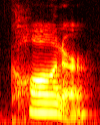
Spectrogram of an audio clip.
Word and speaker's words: Connor: Two syllables. That first syllable is that ah sound, as in John. And the second syllable is a bit sneaky because it looks like or. So it looks like Connor, but we don't say or, we say So the name is Connor.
